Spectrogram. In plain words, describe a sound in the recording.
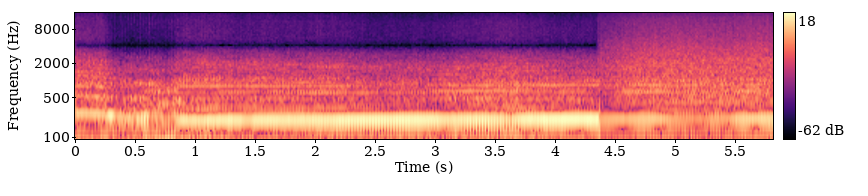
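A car engine hums steadily at speed.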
